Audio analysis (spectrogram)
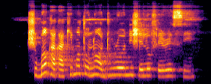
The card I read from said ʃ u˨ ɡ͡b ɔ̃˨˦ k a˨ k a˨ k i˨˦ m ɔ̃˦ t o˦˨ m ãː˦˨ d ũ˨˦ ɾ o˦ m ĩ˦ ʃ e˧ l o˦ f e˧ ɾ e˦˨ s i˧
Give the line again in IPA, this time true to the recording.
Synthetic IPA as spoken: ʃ u˨ ɡ͡b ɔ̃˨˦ k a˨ k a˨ k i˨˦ m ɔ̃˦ t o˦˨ n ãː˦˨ d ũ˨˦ ɾ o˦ n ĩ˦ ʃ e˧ l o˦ f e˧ ɾ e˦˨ s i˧

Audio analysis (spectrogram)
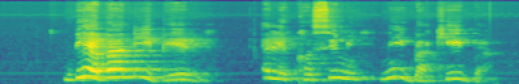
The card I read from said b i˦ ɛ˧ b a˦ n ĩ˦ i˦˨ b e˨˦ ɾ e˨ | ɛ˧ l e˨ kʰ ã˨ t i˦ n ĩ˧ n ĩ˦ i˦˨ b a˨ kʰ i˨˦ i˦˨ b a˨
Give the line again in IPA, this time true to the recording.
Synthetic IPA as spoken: b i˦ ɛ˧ b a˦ n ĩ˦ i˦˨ b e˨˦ ɾ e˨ | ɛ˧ l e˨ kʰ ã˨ s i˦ m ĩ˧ n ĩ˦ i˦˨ ɡ͡b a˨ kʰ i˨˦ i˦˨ ɡ͡b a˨

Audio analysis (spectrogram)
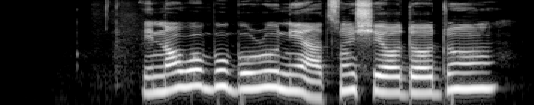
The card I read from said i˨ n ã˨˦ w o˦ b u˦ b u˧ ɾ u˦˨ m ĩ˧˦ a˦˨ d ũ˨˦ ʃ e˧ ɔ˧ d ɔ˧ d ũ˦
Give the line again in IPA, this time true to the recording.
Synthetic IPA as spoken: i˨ n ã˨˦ w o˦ b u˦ b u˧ ɾ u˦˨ n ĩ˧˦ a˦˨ t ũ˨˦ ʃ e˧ ɔ˧ d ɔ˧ d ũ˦

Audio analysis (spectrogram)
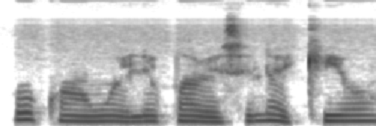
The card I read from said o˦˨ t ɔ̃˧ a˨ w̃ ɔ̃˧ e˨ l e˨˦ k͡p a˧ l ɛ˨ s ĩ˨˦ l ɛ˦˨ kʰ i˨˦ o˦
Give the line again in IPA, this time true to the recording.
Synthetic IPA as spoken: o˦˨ k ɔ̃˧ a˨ w̃ ɔ̃˧ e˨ l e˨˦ k͡p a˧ ɾ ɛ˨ s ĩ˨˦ l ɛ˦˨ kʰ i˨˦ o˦

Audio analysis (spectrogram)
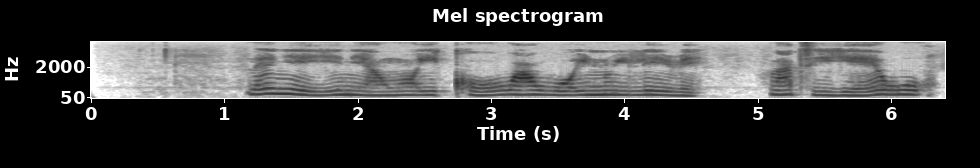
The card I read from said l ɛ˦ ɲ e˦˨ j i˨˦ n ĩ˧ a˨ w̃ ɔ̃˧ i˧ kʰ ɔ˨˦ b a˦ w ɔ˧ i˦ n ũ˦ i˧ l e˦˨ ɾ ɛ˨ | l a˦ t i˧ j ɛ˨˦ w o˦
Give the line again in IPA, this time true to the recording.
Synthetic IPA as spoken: l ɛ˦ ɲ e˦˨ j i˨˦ n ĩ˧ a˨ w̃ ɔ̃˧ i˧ kʰ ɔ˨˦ w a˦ w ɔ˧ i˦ n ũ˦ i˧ l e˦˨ ɾ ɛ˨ | l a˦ t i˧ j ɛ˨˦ w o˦

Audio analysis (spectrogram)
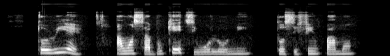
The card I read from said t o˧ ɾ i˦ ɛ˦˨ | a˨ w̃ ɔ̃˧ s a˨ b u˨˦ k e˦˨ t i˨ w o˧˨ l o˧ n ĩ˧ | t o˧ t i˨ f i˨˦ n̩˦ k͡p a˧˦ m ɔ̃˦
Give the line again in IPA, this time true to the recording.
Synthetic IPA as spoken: t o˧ ɾ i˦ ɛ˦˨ | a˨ w̃ ɔ̃˧ s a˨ b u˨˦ k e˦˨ t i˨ w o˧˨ l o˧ n ĩ˧ | t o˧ s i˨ f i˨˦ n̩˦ k͡p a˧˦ m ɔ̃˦

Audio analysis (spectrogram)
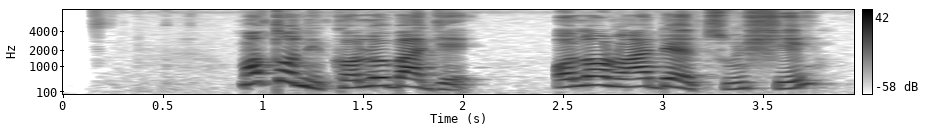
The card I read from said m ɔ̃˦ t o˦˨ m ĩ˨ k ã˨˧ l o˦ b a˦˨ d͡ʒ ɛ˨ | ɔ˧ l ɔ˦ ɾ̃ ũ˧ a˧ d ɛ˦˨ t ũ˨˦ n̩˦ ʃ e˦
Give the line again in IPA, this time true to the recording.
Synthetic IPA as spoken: m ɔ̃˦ t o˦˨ n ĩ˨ k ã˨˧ l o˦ b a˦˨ d͡ʒ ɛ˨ | ɔ˧ l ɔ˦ ɾ̃ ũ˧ a˧ d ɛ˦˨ t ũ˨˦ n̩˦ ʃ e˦

